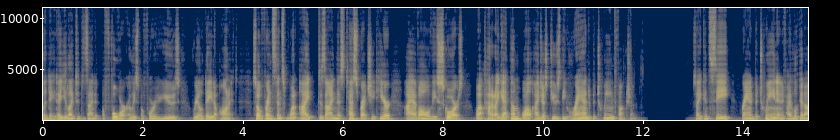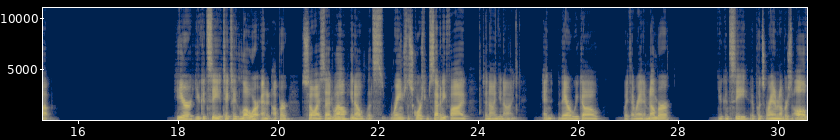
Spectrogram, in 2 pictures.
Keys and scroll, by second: 8.7 shift+BackSpace, 9.4 BackSpace, 11.3 =, 11.6 shift+r, 12.3 shift+n, 15.6-16.8 typing, 21.9 7, 22.4 5, 23.9 9, 24.6 Return, 26.5 super+c, 27.2 shift+super+c, 28.0 shift+super+v, 28.7 super+v.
